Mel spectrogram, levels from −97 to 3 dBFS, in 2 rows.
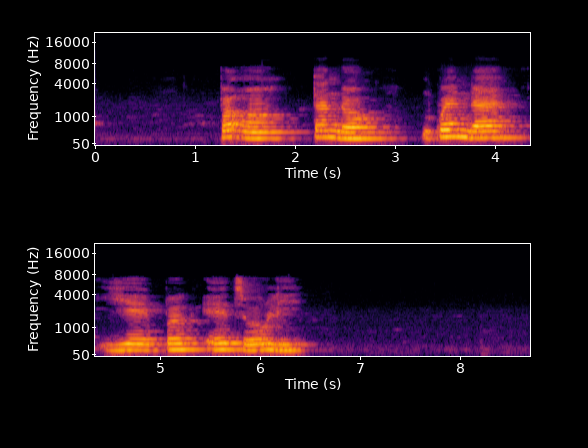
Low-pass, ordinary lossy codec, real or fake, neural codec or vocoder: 7.2 kHz; Opus, 32 kbps; real; none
